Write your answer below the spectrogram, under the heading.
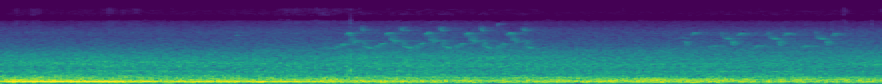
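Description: A bird chirping a quick run of short notes twice, about three seconds in and again about seven seconds in, over a steady low rumble of traffic.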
